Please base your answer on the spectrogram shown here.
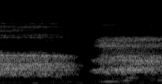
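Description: A person's voice imitating Darth Vader's heavy mechanical breathing, one long rasping inhale-exhale pair with a short gap between, close and loud with no words.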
